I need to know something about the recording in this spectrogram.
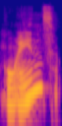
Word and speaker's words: Goins: It's called Real Artists Don't Starve by Jeff Goins, rhymes with coins, Okay.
